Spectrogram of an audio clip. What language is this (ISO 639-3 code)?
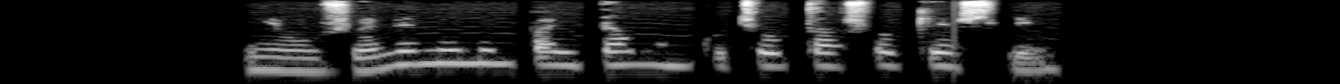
chm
